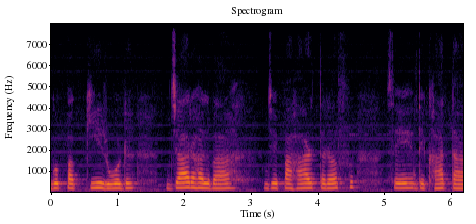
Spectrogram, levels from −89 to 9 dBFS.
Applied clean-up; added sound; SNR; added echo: none; none; none; none.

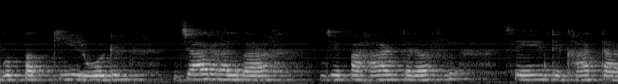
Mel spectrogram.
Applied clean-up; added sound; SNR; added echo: none; none; none; reverberation time 0.8 s.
